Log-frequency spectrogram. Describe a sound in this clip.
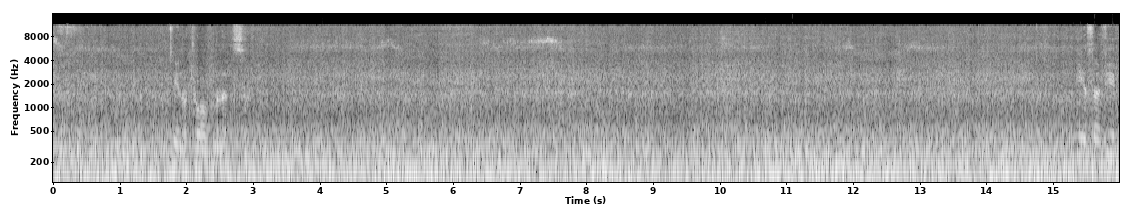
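Strong wind roars past a motorcycle rider at speed.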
